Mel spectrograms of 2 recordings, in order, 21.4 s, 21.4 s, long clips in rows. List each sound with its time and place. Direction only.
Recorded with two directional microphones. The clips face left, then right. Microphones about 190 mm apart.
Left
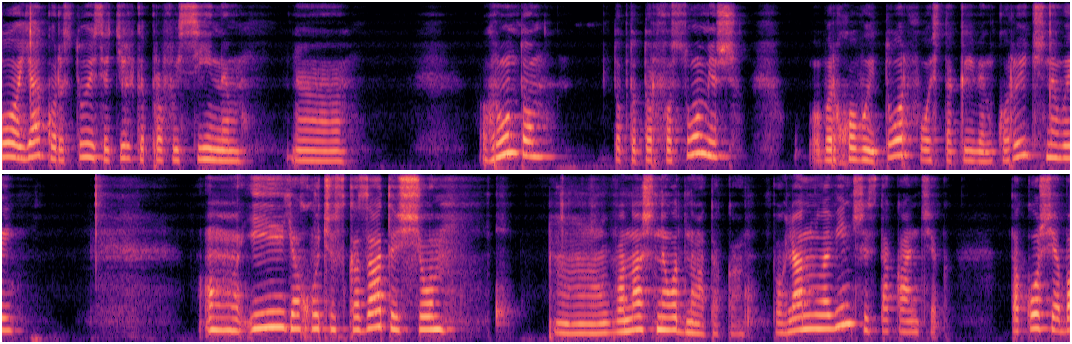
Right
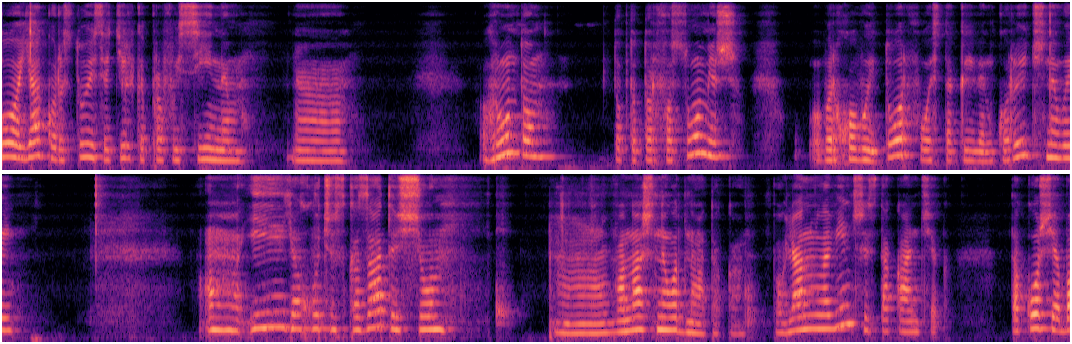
0.0 s speech: 15° left (ahead or behind)
4.8 s speech: 20° left (ahead or behind)
11.7 s a sound: 10° left (ahead or behind)
12.6 s speech: 40° left (ahead or behind); by 15.4 s 65° left (ahead or behind)
16.1 s speech: 45° left (ahead or behind); by 21.3 s 5° left (ahead or behind)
